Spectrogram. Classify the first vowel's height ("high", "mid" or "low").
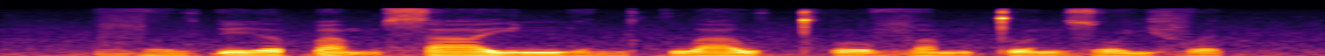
mid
